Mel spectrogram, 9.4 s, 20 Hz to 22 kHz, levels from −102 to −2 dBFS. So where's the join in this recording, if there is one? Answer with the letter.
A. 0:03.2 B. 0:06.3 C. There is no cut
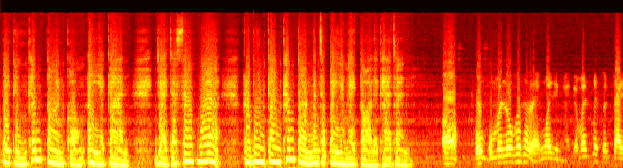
C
